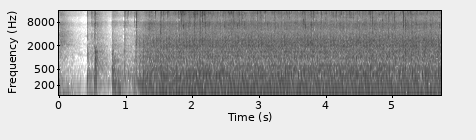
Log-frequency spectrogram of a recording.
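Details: GE fridge water dispenser with new Coral replacement filter: a couple of clicks, then steady loud buzzing drone with fast even rattle while water runs; owner suspects a filter seat difference causing cavitation, old filters worked.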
